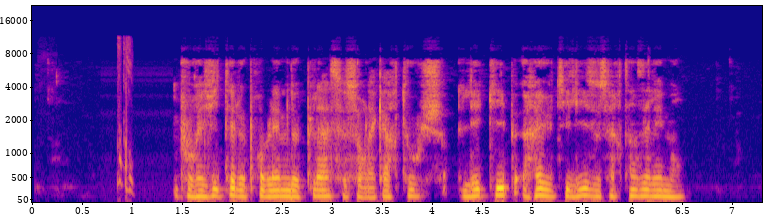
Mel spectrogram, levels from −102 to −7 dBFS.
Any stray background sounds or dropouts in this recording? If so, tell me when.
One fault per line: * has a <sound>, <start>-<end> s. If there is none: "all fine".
* has a chirp, 0.9-1.0 s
